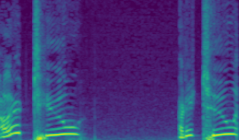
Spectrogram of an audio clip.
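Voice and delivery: high, loud mock disbelief; incredulous question. Retold disbelief at two blobs.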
